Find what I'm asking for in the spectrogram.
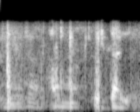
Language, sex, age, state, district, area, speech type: Odia, female, 45-60, Odisha, Sundergarh, rural, conversation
